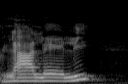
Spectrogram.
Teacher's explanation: Si decimos L o la, le, li, tocamos con la punta de la lengua los alvéolos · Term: alveolares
